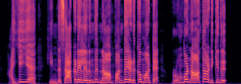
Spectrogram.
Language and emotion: Tamil, disgusted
